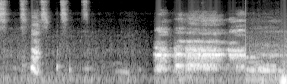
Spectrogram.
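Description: A country rooster at a poultry market crows loudly and close, one long drawn-out call after some softer clucks and rustling.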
